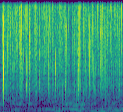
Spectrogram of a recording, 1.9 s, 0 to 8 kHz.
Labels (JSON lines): {"label": "biophony, cascading saw", "recorder": "SoundTrap 600 or HydroMoth"}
